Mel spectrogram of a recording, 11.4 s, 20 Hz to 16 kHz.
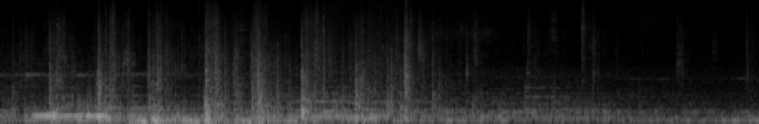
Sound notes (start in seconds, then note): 2.1 footsteps thumping; 7.6 intense music continues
